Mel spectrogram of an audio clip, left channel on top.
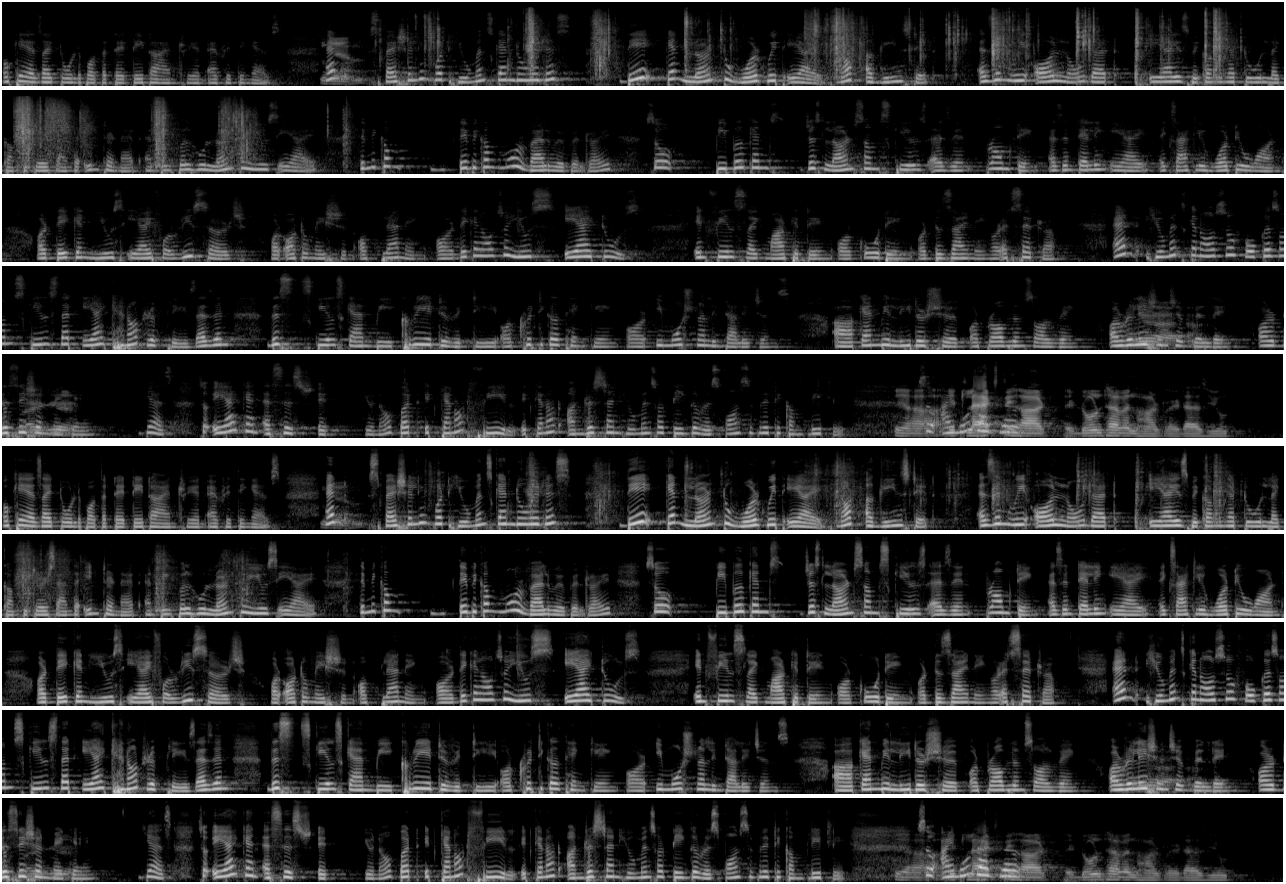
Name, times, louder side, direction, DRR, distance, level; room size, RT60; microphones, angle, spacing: voice 1, 0.0-5.9 6.2-9.3 9.8-11.1 11.5-16.8 17.1-19.5 20.0-28.1 28.3-36.2 36.4-49.2 49.5-52.2 52.7-54.5 54.9-55.4 55.7-61.5, right 4 dB, 60° right, 18 dB, 0.4 m, -26 dB
voice 2, 3.2-3.6 49.7-50.4 51.5-52.0 60.2-63.5, left 3 dB, 40° left, 12 dB, 0.7 m, -33 dB
sound 1, 3.7-4.4 5.1-5.4 5.9-6.2 6.8-7.3 8.0-8.7 9.1-9.6 9.9-10.4 10.7-11.0 11.3-12.4 12.9-13.8 14.3-14.5 15.0-15.4 16.1-16.3, left 7 dB, 80° left, 1.3 m, -36 dB
25.5 x 8.8 x 4.8 m, 0.85 s
head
